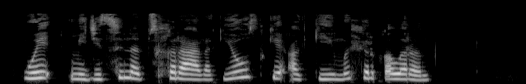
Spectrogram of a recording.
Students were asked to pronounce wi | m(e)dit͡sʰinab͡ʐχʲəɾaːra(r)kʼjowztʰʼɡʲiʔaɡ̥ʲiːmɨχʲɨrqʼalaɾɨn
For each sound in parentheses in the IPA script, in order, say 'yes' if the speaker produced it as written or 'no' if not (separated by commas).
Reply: yes, no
